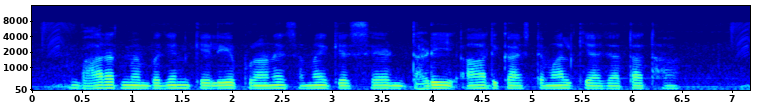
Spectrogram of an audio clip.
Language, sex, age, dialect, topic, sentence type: Hindi, male, 18-24, Kanauji Braj Bhasha, agriculture, statement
